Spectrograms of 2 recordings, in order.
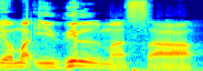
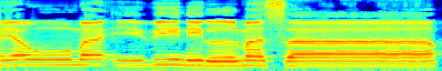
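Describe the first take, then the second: First: The n is dropped and an l is heard. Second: The n is joined to the next word with i.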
